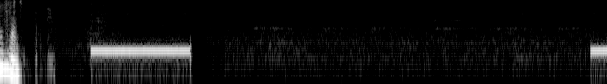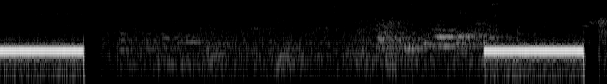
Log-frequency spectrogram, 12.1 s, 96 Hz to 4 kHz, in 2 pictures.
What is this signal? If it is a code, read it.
Ringback tone (Europe, 425 Hz), with speech.
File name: out- -2004- - - .72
